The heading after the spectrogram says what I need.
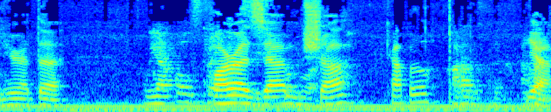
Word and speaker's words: Khwarazm Shah: So I read that was Genghis Khan's first attack at, pardon my pronunciation here, at the Khwarazm Shah capital. Yeah. Khwarazm Shah, yes.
